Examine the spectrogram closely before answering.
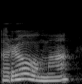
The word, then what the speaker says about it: aroma: short reverse the word aroma has a short ah and a long o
